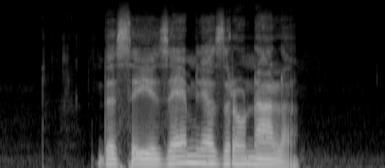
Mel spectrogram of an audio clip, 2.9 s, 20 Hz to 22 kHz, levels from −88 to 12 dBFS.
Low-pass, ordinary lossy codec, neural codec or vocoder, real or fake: 19.8 kHz; none; vocoder, 48 kHz, 128 mel bands, Vocos; fake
